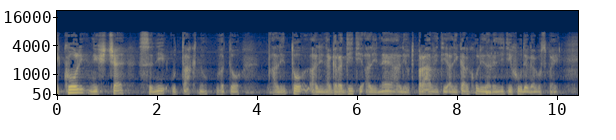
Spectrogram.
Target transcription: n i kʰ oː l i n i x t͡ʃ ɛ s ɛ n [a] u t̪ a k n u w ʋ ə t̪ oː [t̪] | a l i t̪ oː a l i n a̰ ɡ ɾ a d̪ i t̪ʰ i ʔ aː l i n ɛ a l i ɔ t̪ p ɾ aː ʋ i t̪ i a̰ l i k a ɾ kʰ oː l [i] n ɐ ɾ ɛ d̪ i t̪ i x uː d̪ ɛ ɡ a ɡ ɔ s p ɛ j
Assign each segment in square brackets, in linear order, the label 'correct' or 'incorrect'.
incorrect, incorrect, correct

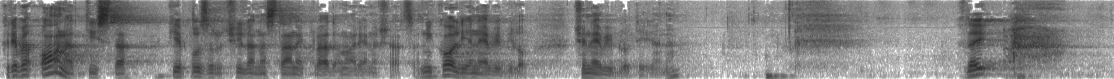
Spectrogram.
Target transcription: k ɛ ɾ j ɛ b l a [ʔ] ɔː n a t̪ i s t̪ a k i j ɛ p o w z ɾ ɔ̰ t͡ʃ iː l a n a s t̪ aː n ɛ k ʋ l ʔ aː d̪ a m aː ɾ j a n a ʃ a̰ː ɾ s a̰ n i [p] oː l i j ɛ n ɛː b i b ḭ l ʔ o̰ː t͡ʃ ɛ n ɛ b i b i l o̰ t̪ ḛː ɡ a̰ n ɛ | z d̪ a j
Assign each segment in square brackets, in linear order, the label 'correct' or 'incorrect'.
correct, incorrect

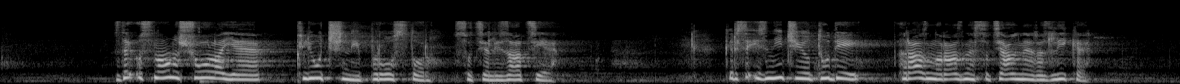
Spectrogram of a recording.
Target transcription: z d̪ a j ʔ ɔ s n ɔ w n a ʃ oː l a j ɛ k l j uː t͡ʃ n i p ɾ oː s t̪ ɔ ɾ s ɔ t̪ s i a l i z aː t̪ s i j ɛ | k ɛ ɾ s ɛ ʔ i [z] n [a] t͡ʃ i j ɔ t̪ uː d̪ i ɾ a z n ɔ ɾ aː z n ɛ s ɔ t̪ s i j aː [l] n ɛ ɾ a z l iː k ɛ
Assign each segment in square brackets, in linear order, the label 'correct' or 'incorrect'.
correct, incorrect, correct

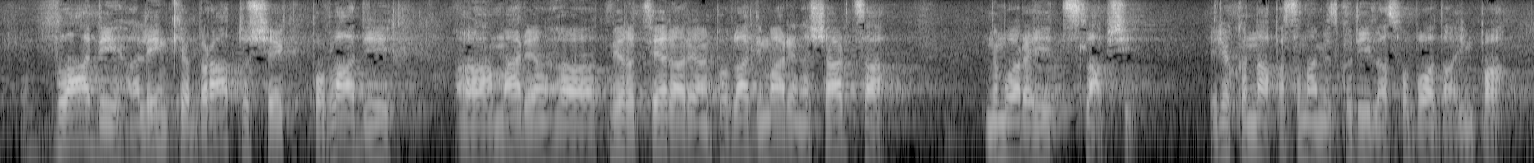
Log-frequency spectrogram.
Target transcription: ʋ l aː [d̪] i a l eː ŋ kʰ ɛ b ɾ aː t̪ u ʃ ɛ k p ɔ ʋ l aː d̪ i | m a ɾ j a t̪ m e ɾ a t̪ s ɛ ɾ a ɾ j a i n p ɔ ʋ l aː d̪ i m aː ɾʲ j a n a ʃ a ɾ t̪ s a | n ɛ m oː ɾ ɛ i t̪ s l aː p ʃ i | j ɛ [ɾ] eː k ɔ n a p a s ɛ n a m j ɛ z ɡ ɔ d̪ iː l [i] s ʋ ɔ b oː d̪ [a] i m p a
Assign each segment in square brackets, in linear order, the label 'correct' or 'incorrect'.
correct, correct, incorrect, correct

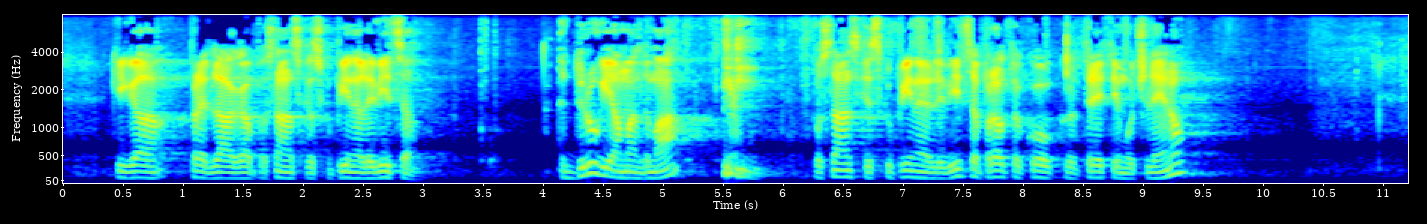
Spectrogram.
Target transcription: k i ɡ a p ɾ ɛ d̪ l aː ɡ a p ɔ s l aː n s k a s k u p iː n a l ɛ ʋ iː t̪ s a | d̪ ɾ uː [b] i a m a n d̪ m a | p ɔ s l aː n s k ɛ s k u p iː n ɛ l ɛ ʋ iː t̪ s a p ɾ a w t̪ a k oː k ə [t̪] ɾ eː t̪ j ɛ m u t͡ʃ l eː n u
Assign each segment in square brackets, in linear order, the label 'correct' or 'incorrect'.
incorrect, correct

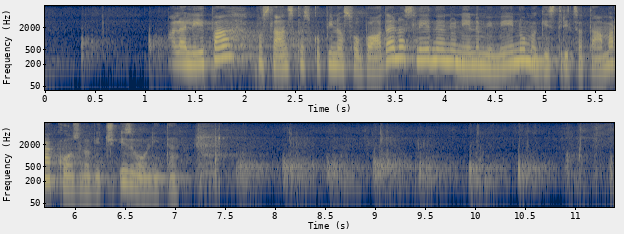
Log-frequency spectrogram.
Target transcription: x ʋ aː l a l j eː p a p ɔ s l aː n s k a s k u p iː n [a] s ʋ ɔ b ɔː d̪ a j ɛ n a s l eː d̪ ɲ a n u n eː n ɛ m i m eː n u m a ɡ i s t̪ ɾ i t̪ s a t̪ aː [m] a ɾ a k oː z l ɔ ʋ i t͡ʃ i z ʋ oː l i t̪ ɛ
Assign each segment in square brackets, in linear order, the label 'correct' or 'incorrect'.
correct, correct

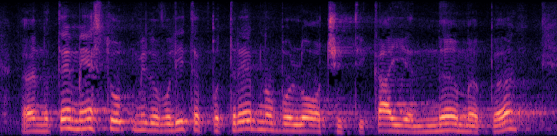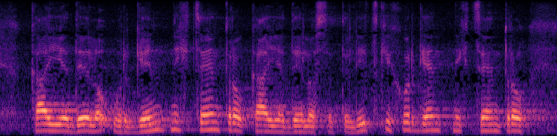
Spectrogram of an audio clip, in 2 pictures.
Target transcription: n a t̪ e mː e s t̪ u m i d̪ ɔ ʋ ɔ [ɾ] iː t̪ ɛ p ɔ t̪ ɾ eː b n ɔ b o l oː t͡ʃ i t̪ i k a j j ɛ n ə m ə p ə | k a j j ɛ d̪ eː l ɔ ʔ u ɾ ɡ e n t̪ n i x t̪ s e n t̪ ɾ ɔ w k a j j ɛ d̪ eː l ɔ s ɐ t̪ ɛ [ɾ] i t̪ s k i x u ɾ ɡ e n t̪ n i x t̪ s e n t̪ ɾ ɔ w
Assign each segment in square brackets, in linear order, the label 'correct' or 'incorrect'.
incorrect, incorrect

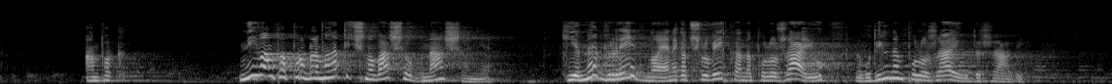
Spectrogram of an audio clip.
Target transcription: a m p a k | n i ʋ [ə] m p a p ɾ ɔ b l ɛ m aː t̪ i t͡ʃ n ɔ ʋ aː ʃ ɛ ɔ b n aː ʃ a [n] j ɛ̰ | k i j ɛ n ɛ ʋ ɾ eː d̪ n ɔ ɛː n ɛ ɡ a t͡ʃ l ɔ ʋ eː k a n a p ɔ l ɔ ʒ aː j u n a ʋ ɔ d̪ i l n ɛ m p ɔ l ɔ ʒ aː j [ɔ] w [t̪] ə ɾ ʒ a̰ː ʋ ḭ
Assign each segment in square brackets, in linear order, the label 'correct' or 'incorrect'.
incorrect, correct, incorrect, incorrect

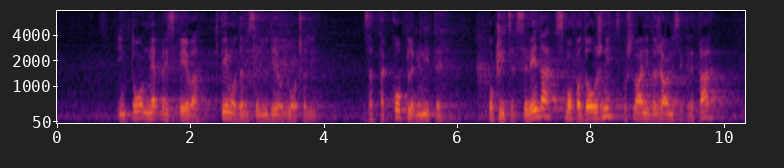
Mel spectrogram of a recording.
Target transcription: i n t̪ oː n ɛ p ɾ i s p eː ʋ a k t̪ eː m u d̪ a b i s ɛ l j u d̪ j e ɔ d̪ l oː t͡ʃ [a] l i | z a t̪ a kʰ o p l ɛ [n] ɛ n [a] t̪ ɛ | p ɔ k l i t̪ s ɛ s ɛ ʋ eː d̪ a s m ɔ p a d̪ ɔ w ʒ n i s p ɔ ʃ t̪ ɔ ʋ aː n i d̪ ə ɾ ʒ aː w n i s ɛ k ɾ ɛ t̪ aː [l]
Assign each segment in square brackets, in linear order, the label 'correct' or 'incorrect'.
correct, incorrect, incorrect, incorrect

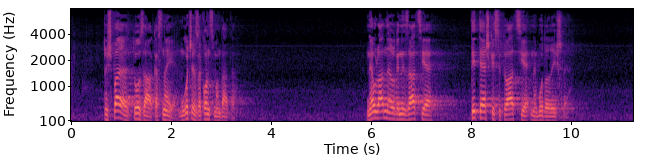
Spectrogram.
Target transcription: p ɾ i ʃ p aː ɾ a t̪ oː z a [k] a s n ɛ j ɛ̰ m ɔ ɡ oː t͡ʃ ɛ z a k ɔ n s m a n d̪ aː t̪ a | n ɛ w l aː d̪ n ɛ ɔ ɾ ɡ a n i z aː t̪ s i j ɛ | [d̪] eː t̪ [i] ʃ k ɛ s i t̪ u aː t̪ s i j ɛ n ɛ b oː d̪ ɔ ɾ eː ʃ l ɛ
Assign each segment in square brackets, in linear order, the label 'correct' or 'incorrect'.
correct, incorrect, incorrect

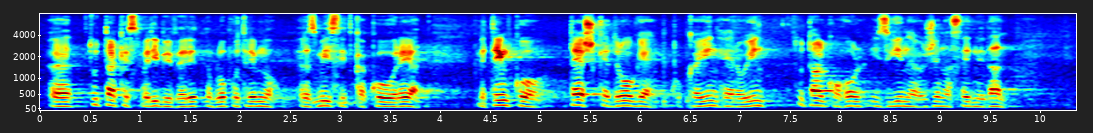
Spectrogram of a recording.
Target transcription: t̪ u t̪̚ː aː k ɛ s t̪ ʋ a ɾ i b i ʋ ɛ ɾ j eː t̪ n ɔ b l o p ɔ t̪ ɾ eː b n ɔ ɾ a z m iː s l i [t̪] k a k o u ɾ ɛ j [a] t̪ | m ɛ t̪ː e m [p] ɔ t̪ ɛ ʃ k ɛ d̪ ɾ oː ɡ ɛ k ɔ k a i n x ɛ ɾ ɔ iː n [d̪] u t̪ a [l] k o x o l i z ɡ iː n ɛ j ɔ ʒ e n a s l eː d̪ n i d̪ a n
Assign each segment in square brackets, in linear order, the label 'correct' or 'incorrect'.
correct, correct, incorrect, incorrect, correct

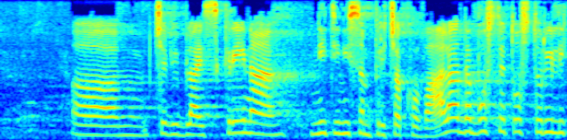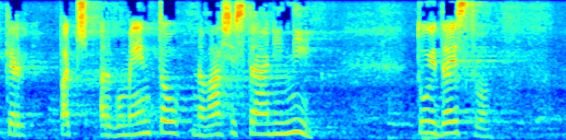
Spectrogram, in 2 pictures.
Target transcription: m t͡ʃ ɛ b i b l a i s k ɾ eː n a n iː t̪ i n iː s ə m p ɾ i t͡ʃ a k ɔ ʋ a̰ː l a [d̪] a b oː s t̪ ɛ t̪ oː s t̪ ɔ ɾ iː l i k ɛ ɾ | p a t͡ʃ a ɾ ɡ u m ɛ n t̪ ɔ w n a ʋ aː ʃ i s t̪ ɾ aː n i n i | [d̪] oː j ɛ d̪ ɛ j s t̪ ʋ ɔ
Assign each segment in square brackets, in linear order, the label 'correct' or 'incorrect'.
correct, incorrect

